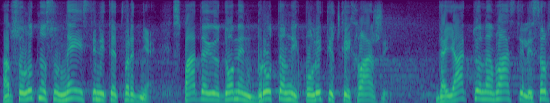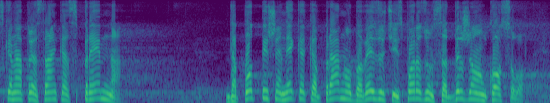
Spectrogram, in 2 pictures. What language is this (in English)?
Serbian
